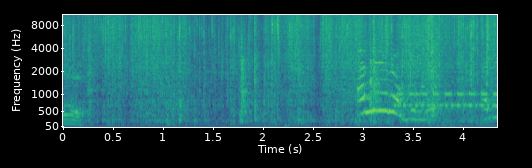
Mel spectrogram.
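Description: Foil and paper gift wrap crinkling and rustling as a present is unwrapped by hand, with a voice coming in about three seconds in.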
